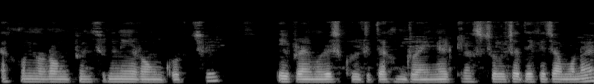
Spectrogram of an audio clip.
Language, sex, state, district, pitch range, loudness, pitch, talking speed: Bengali, male, West Bengal, Jalpaiguri, 120-125 Hz, -28 LUFS, 125 Hz, 190 wpm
